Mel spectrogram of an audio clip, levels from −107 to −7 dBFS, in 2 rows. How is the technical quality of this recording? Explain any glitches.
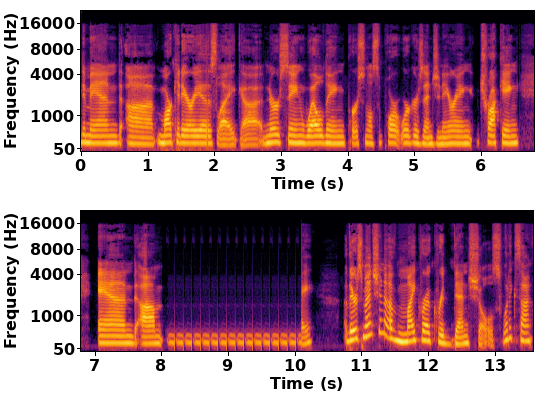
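There's one real problem here, a broken-record loop in the speech. From about 8.20 s to 10.11 s, a tiny 130 ms slice of sound repeats back to back, 15 times in a row, giving a stuttering, machine-gun effect instead of speech. That's most likely the player, encoder or stream stalling and resending the last fragment it had buffered, so whatever should have played in those two seconds is simply gone.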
